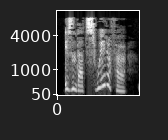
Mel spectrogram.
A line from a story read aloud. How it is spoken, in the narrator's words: Mama went on brightly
